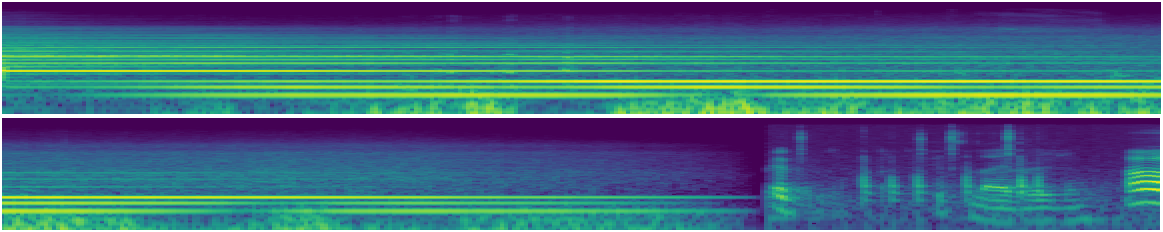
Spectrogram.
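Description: Large bronze bell just struck once, ringing with a deep hum and several steady overtones that slowly fade, cut off abruptly about seven seconds in.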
